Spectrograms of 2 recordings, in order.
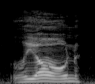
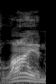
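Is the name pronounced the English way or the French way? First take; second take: French; English. First: The name is given a French pronunciation. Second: The name is given a plain English pronunciation. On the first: This is how the original name is meant to sound. "which is supposed to be pronounced Lyon, because it's a French fella" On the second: This is how the locals actually say it. "Ain't no way rural Iowans are going to say Lyon"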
